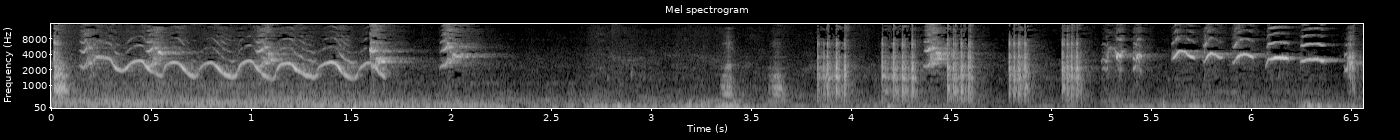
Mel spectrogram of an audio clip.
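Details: Javan myna singing vigorously: a rapid trill of wavy, yo-yoing whistles, a pause with faint low noise, then bursts of harsh squawky notes and a closing series of descending slurred whistles.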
